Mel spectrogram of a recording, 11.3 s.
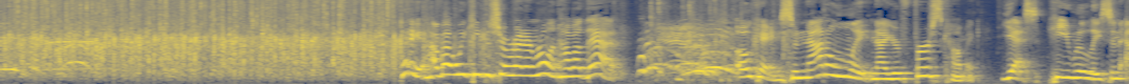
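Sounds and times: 
audience applause at a live comedy show: 0.0 - 4.8, 6.4 - 7.6
speech: 4.4 - 6.3, 6.9 - 11.2.

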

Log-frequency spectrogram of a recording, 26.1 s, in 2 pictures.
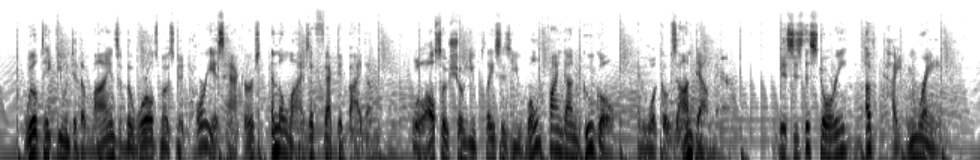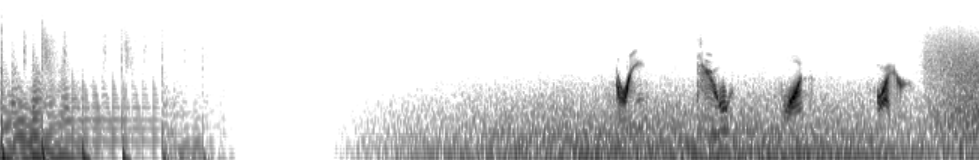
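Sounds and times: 
speech: 0.3 - 12.8
MTCR-class missile launch blast from Transporter Erector Launcher: 18.4 - 26.1.

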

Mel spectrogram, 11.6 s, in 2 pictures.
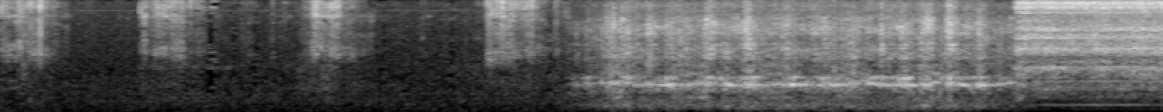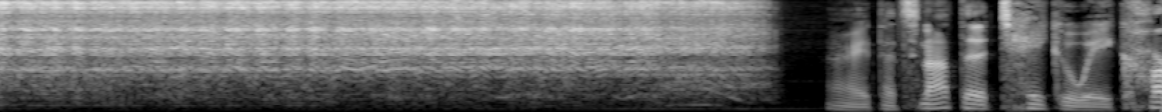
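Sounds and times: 
pencil sharpeners being cranked: 2.4 - 9.7
high-pitched mechanical whir of a pencil sharpener: 2.8 - 9.7
speech: 10.3 - 11.6.

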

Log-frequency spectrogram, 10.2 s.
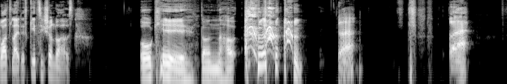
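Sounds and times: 
speech: 0.0 - 1.7, 2.8 - 6.1, 6.8 - 7.3, 8.2 - 9.4
person coughing and clearing throat after choking: 4.9 - 6.1.

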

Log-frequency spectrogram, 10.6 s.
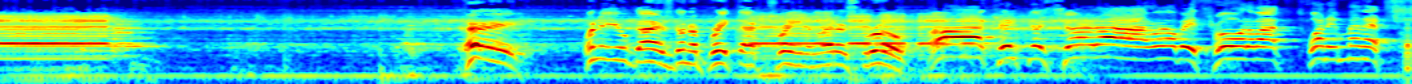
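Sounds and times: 
truck air horn blast: 0.0 - 1.4, 5.5 - 8.0
speech: 3.5 - 10.5.

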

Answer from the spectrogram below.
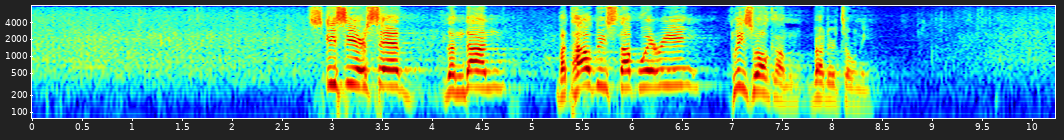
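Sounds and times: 
audience clapping hands: 0.0 - 3.4, 8.8 - 10.2
speech: 2.8 - 8.5.

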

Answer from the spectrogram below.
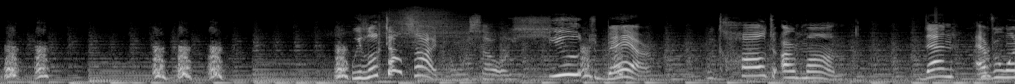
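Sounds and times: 
dog barking: 0.0 - 0.6, 1.5 - 2.3, 3.3 - 3.6, 5.7 - 6.1
speech: 3.6 - 6.6, 7.4 - 8.6, 9.2 - 10.1.

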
